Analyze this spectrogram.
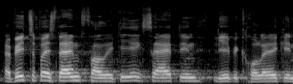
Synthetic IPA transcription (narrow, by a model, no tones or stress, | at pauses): ɛɐfit͡sepʁɛsidɛntfɑnʁɛɡiːʁɪsʁɛːtɪnliːbəkʰɔleːɡɪ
